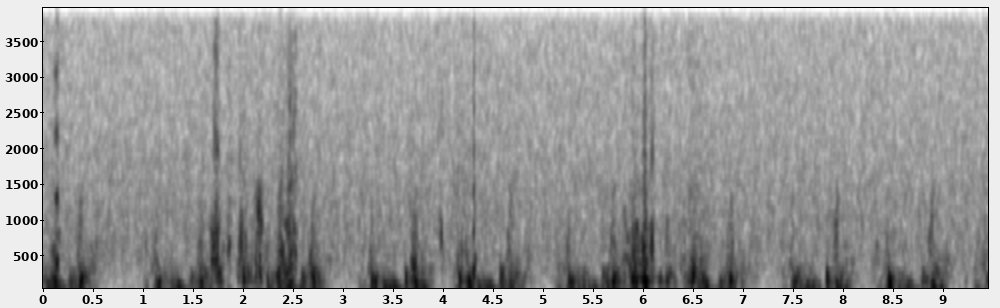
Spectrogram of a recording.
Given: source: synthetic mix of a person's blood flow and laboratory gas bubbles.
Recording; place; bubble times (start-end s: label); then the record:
Doppler ultrasound of blood flow; precordium
0.07-0.18 s: bubbles
1.65-1.90 s: bubbles
1.94-2.21 s: bubbles
2.32-2.55 s: bubbles
3.66-3.76 s: bubbles
3.96-4.02 s: bubbles
4.12-4.25 s: bubbles
4.28-4.37 s: bubbles
5.78-6.32 s: bubbles
6.44-6.65 s: bubbles
From the record:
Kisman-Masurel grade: 223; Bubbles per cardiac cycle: several, 3 to 8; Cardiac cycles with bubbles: 10 to 50%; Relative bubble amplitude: loud (0.450 to 0.775); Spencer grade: 2 (many but less than half of the cardiac periods contain bubble signals, singularly or in groups); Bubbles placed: only in the low amplitude regions of the cardiac cycle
